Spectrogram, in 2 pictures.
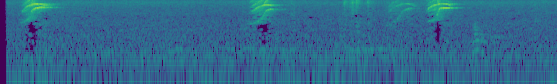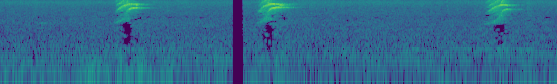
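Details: A female Sayaca tanager calls to stimulate others, repeating short, piercing, very high notes roughly every two seconds, six clear calls plus a few softer ones, against low steady hiss.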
